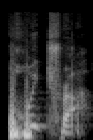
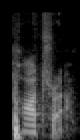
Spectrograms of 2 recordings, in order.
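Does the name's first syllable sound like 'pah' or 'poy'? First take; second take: poy; pah. First: The first syllable sounds like 'poy'. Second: The first syllable sounds like 'pah'. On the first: The speaker calls it wrong. "because it looks like Poitra" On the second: The speaker calls it right. "it's pronounced Patra"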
